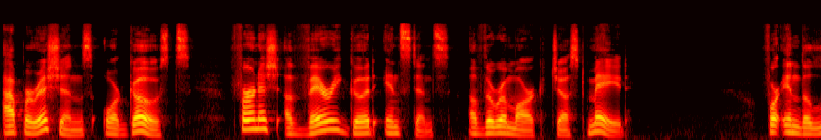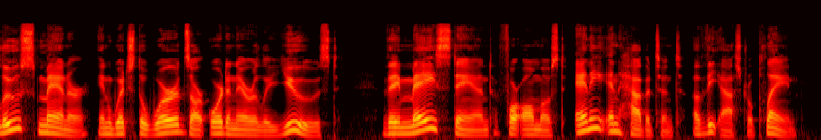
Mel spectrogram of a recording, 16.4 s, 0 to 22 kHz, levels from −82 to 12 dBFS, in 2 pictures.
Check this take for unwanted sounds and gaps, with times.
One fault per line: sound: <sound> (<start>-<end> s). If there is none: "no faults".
no faults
